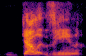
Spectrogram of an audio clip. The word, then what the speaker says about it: Galitzine: Okay. So, Galatine, that's apparently how that's said.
